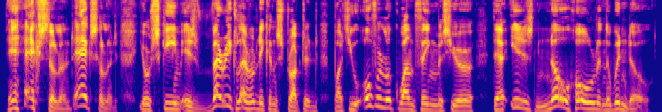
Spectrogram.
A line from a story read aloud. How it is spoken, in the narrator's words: The Count laughed and said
